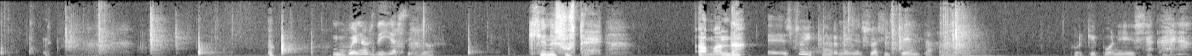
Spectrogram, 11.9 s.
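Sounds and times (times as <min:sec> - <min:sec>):
low hum: 0:00.0 - 0:11.9
door opening: 0:00.4 - 0:02.3, 0:08.0 - 0:10.2
speech: 0:03.3 - 0:04.4, 0:05.4 - 0:06.1, 0:07.0 - 0:09.6, 0:10.7 - 0:11.9.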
